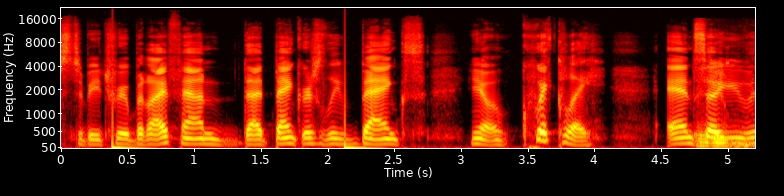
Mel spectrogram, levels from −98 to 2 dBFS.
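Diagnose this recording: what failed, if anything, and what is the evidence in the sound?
The converter or analogue input shifted its zero level twice, a DC step of about -17 dBFS at 0.39 s (after "to be") and 2.13 s (after "that bankers"). Each jump sounds as a low thump, and the offset then drains away through a roughly 2 Hz high-pass while the speech continues unchanged.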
